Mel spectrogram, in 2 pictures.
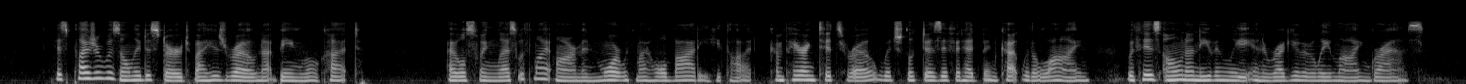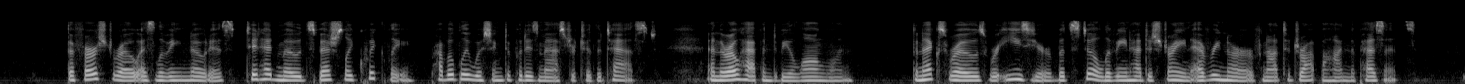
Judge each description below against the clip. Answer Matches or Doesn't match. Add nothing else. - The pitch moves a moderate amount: Doesn't match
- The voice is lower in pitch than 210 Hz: Matches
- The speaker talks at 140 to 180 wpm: Doesn't match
